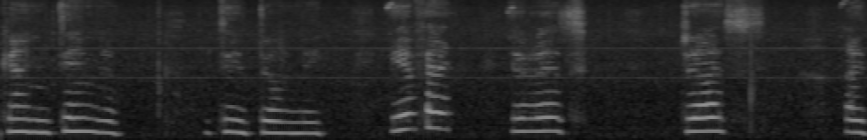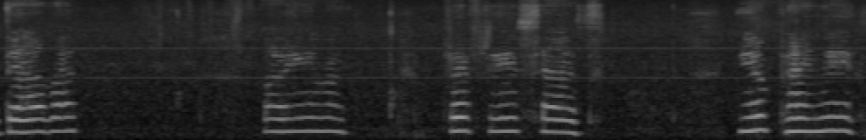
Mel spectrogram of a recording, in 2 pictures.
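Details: Dysarthria in a young woman living with amyotrophic lateral sclerosis (ALS, Lou Gehrig's disease).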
